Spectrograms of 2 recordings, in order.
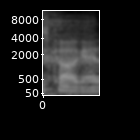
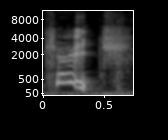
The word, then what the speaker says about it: Kage: You actually pronounce it Kage. – It is Kage. – It's I've always called it Barney and Cage. – It's Kage. It's the fucking Japanese word for shadow, you fucking mongoloid.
